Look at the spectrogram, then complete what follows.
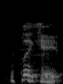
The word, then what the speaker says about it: placate: Placate rhymes with decapitate.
